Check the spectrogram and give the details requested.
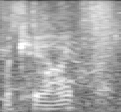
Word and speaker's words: Mikhail: for the time being i might accidentally pronounce michael's mikael simply because whenever i see that name my brain immediately goes to pronunciation in the kyle even though in this game it's pronounced mikhail so uh yeah that's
